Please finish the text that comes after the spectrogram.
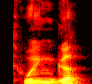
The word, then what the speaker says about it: Twing: Twing. Hard G.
